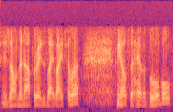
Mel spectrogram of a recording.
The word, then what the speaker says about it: Vaisala: What kind of work do you do at Vaisala, which is spelled V A I S A L A? – Yes, it's Vaisala.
